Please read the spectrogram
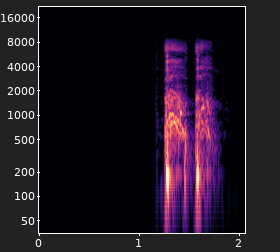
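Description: A man coughing twice in quick succession into his hand, starting just over a second in.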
